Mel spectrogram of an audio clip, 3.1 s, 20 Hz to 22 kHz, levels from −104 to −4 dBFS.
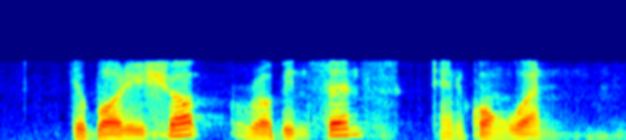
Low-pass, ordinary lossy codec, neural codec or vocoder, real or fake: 3.6 kHz; none; codec, 16 kHz, 16 kbps, FreqCodec, smaller model; fake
